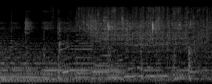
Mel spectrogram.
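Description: Potato pancakes (draniki) frying in hot oil, a steady close sizzle with faint crackles running throughout, no voices.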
